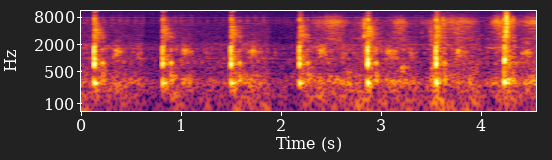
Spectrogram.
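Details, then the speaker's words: Electric single hands-free breast pump with massage effect, newly assembled, running at low power (user notes power can be increased): regular clicking suction pulses about 88 per minute in a quiet room. "можемо зробити більшу потужність прилад працює"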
